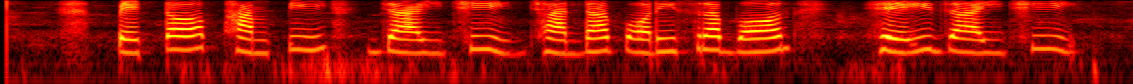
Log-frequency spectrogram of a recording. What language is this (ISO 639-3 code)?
ori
